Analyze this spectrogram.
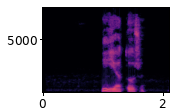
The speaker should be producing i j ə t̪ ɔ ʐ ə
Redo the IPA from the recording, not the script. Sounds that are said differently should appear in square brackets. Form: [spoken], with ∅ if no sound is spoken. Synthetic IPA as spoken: i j [a] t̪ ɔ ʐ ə

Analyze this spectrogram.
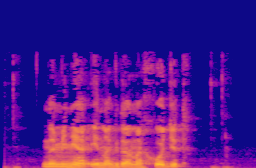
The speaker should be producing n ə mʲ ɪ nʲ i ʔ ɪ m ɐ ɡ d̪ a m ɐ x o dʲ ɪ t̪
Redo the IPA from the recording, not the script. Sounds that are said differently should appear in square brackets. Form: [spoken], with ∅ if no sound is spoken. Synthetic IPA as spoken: n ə mʲ ɪ nʲ [a] ʔ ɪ [n] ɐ ɡ d̪ a [n] ɐ x o dʲ ɪ t̪

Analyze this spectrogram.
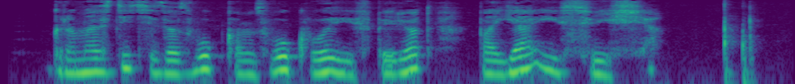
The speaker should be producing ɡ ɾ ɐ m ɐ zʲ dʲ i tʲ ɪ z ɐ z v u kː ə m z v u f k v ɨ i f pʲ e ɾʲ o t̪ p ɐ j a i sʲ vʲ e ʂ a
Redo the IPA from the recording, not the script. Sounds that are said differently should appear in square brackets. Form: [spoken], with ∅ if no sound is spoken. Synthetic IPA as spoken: ɡ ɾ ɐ m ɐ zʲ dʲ i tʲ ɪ z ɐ z v u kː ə m z v u [∅] k v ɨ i f pʲ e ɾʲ o t̪ p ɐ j a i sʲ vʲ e [ɕ] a

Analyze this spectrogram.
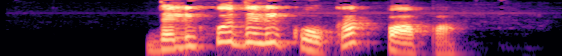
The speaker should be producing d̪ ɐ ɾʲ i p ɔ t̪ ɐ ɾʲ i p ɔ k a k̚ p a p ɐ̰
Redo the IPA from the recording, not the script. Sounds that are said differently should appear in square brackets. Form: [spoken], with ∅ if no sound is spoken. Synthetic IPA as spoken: d̪ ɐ [lʲ] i [k] ɔ [d̪] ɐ [lʲ] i [k] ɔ k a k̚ p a p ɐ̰

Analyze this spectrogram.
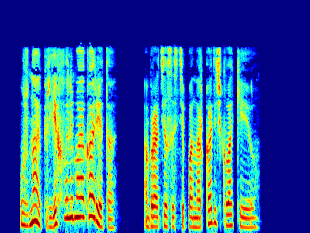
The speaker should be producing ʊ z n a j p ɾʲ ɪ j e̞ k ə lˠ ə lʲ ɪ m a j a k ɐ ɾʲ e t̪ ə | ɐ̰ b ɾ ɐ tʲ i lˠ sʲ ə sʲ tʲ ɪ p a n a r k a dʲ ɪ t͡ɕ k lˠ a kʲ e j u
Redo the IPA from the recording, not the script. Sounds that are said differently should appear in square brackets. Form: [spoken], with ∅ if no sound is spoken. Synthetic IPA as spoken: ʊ z n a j p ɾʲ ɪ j e̞ [x] ə lˠ ə lʲ ɪ m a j a k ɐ ɾʲ e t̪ ə | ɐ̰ b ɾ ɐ tʲ i lˠ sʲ ə sʲ tʲ ɪ p a n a r k a dʲ ɪ t͡ɕ k lˠ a kʲ e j [ʊ]

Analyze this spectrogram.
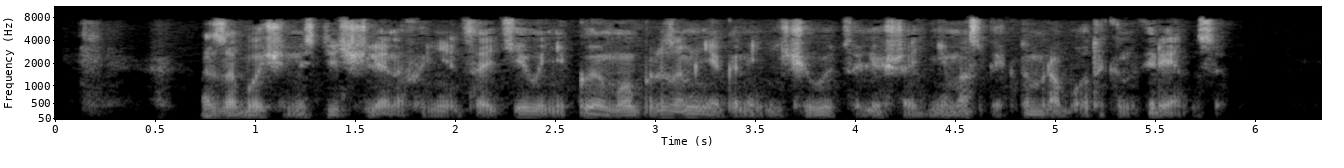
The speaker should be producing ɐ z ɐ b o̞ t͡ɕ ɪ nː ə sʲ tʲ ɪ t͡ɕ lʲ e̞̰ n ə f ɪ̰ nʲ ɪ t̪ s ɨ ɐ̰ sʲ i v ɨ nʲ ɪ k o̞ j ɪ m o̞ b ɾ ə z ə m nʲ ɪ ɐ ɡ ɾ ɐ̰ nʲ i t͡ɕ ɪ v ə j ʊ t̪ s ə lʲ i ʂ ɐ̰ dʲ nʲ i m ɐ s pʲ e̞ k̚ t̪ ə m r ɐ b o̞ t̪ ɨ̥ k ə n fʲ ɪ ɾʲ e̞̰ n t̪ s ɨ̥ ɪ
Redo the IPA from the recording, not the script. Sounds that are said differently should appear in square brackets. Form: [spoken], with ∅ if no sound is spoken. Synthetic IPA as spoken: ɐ z ɐ b o̞ t͡ɕ ɪ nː ə sʲ tʲ ɪ t͡ɕ lʲ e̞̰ n ə f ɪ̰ nʲ ɪ t̪ s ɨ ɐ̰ [tʲ] i v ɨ nʲ ɪ k o̞ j ɪ m o̞ b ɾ ə z ə m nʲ ɪ ɐ ɡ ɾ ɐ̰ nʲ i t͡ɕ ɪ v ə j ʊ t̪ s ə lʲ i ʂ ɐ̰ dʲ nʲ i m ɐ s pʲ e̞ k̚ t̪ ə m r ɐ b o̞ t̪ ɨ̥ k ə n fʲ ɪ ɾʲ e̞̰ n t̪ s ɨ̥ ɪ

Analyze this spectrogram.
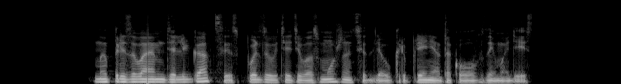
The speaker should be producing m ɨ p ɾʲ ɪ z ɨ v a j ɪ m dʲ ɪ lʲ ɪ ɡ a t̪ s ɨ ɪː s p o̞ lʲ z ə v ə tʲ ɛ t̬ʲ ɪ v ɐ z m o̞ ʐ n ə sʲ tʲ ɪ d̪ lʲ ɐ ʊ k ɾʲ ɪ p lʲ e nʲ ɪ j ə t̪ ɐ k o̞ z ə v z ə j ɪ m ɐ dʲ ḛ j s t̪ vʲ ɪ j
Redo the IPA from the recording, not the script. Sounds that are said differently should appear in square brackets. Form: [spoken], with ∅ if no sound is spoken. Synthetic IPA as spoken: m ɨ p ɾʲ ɪ z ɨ v a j ɪ m dʲ ɪ lʲ ɪ ɡ a t̪ s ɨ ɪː s p o̞ lʲ z ə v ə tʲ ɛ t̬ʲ ɪ v ɐ z m o̞ ʐ n ə sʲ tʲ ɪ d̪ lʲ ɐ ʊ k ɾʲ ɪ p lʲ e nʲ ɪ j ə t̪ ɐ k o̞ [v] ə v z ə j ɪ m ɐ dʲ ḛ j s t̪ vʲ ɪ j

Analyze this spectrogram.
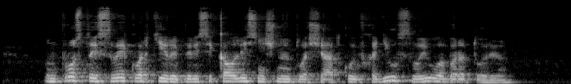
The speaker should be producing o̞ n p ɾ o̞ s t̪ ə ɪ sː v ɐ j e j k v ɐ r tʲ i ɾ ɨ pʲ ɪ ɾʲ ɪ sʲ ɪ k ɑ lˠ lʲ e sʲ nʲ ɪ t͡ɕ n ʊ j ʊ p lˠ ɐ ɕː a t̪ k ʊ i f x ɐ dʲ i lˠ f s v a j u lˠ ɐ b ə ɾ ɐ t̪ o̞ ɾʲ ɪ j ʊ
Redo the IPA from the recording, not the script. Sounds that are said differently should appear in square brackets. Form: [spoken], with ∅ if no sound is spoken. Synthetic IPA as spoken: o̞ n p ɾ o̞ s t̪ ə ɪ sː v ɐ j e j k v ɐ r tʲ i ɾ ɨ pʲ ɪ ɾʲ ɪ sʲ ɪ k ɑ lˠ lʲ e sʲ nʲ ɪ t͡ɕ n ʊ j ʊ p lˠ ɐ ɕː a t̪ k ʊ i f x ɐ dʲ i lˠ f s v [ɐ] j u lˠ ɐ b ə ɾ ɐ t̪ o̞ ɾʲ ɪ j ʊ

